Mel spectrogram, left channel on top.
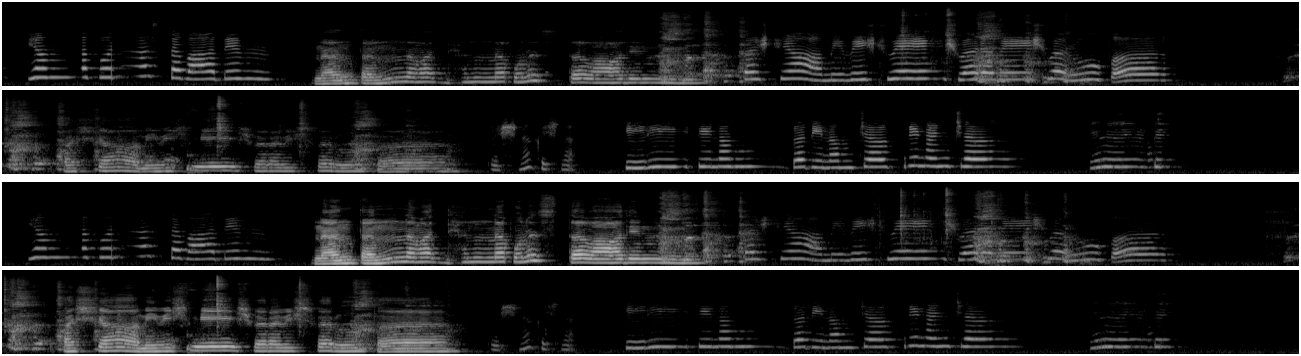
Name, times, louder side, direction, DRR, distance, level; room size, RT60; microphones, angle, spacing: voice 1, 0.3-2.7 7.4-11.7 14.4-14.7 17.9-18.7 19.2-23.1, left 5 dB, 30° left, 0.3 m, -36 dB
voice 2, 3.1-7.0 13.6-17.6, right 7 dB, 90° right, 0.4 m, -29 dB
Cough, 6.4-7.5 9.6-10.9 12.8-14.1 16.3-17.5, right 3 dB, 30° right, 2.2 m, -39 dB
sound 1, 8.5-16.4, right 4 dB, 60° right, 3.6 m, -48 dB
voice 3, 23.8-24.6, left 3 dB, 70° left, 0.6 m, -39 dB
7.9 x 6.2 x 3.3 m
head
